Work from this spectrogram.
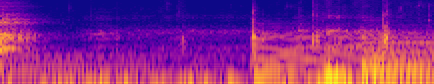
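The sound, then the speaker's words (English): Clip-clop of a saddled white horse's hooves, a run of muffled hoofbeats over a low rumbling background that grows louder partway through. “When I came to, I found myself slumped across a saddle. I was riding César, the white horse stolen from Lachenel's stable.”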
